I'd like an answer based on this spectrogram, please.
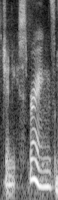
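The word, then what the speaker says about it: Ginnie Springs: know how to pronounce jenny springs i thought it was guinea like a guinea pig guinea guinea so i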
